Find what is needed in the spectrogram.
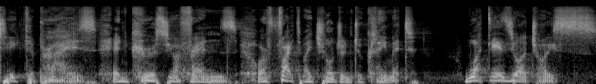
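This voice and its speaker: Growling in a put-on character voice, a man speaks fairly slowly at a medium pitch. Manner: snarling, menacing.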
